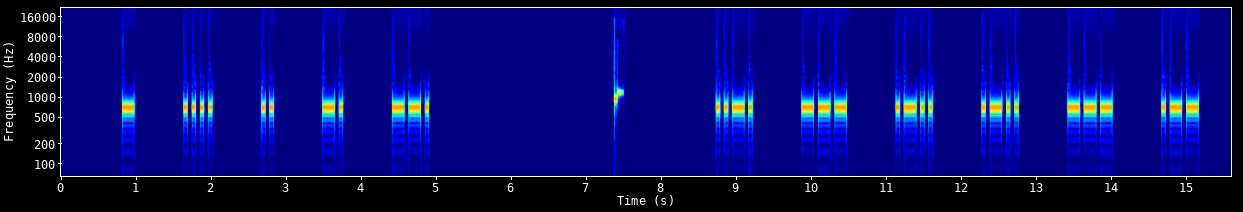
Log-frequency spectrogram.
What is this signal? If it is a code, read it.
Morse code, heard as a keyed tone, about 22 wpm, spaced as for 10 wpm, 700 Hz. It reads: THING FOLLOW
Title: 4x Character Spacing - Top 200 Words - 22wpm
